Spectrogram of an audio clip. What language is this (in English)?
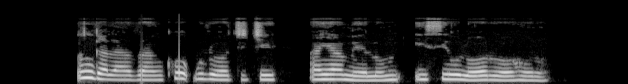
Igbo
